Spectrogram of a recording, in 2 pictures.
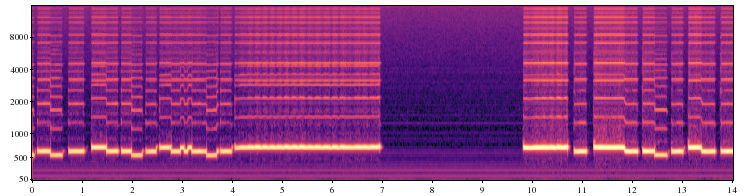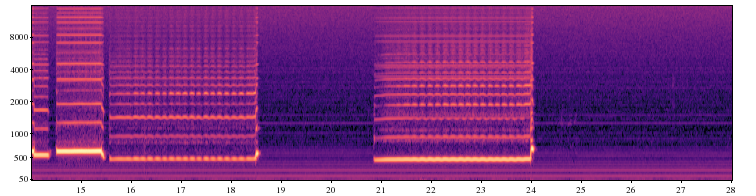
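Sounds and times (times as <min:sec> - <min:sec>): solo flute melody: 0:00.0 - 0:07.0, 0:09.8 - 0:18.6, 0:20.9 - 0:24.1.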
